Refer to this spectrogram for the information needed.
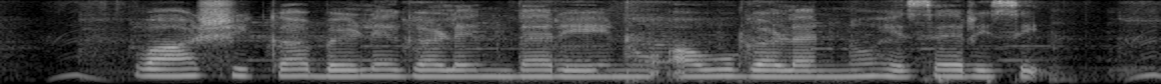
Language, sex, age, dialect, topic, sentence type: Kannada, female, 36-40, Mysore Kannada, agriculture, question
